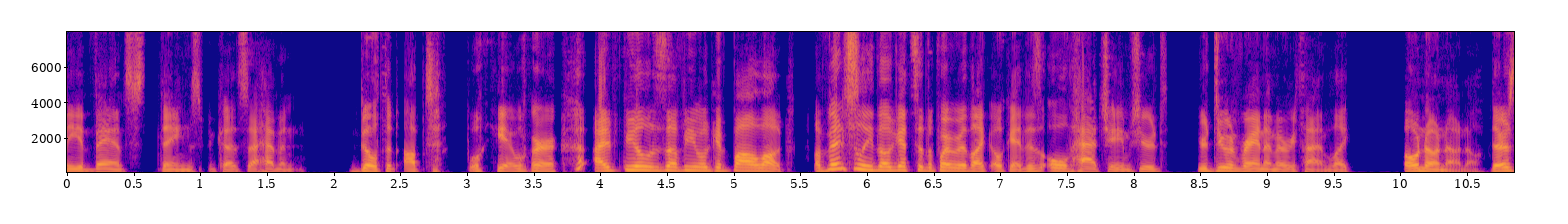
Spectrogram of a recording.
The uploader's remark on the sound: This was a live class recorded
